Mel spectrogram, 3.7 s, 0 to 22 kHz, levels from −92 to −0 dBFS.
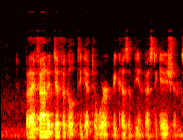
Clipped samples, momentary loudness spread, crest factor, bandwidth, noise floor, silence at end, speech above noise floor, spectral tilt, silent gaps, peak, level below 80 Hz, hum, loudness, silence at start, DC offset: under 0.1%; 15 LU; 18 dB; 7.6 kHz; -51 dBFS; 0 s; 32 dB; -7 dB/octave; none; -2 dBFS; -54 dBFS; none; -20 LUFS; 0.55 s; under 0.1%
